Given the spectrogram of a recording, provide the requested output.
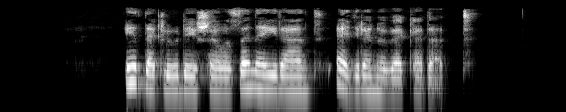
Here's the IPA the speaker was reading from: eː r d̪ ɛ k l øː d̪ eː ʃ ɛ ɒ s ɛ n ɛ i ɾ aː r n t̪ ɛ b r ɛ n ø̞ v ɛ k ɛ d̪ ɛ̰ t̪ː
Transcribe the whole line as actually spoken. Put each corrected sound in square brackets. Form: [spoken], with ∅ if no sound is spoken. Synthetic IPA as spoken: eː r d̪ ɛ k l øː d̪ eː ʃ ɛ ɒ [z] ɛ n ɛ i ɾ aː [∅] n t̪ ɛ [ɟ] r ɛ n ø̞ v ɛ k ɛ d̪ ɛ̰ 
